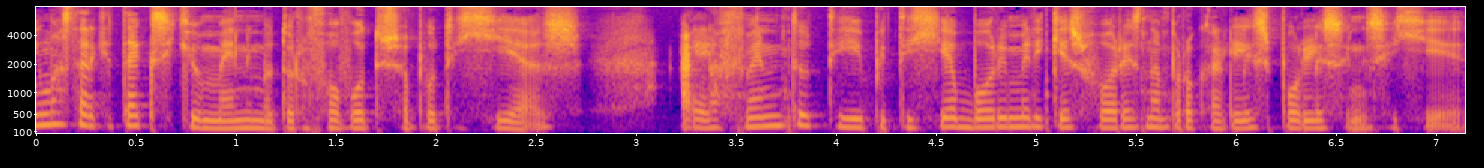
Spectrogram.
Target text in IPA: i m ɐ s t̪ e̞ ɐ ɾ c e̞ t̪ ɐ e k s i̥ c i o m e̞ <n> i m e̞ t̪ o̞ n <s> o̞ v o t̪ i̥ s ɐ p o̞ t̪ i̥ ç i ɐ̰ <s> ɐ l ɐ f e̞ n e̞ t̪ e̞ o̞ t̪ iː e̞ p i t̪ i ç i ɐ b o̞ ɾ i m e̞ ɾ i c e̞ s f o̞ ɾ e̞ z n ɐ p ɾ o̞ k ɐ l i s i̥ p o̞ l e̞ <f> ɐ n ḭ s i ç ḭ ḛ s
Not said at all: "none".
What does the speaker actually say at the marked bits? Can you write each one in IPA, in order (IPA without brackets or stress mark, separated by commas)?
n, f, s, s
